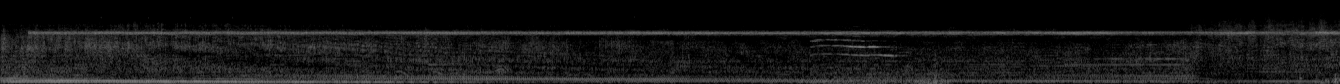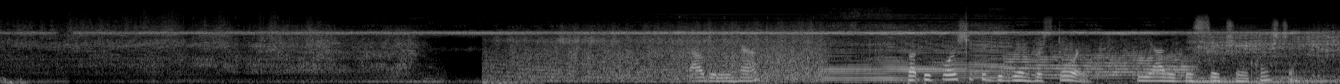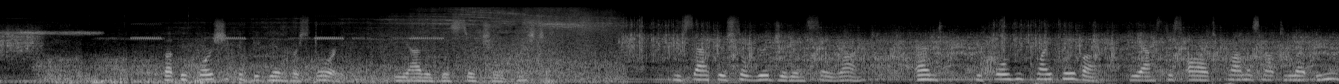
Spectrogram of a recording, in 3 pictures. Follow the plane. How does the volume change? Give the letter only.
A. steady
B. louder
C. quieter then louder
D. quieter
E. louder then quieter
B.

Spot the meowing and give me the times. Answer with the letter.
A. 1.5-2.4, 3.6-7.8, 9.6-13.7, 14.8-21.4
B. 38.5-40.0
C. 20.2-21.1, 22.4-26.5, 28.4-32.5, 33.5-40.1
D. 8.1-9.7
D.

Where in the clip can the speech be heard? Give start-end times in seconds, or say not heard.
20.2-21.1, 22.4-26.5, 28.4-32.5, 33.5-40.1.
